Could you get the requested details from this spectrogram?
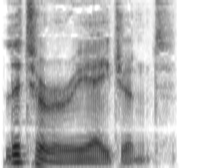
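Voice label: "literary agent", British English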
